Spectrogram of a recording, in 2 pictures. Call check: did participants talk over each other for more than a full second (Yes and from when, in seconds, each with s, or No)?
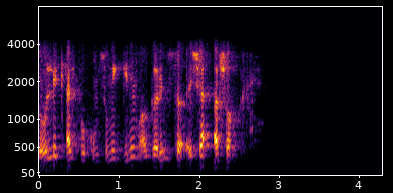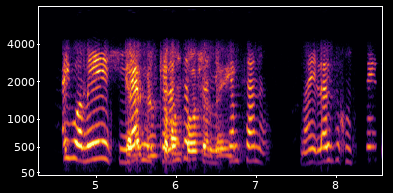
Yes, from 5.4 s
